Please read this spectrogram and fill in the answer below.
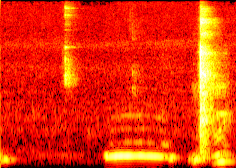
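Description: A person's closed-mouth 'mmm' of enjoyment while tasting food: one steady hum held for under a second, just after a short click about halfway in.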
